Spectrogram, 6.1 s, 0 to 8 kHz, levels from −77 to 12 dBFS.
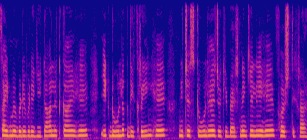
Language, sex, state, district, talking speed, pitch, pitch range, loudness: Hindi, female, Himachal Pradesh, Shimla, 235 wpm, 275 Hz, 260-280 Hz, -15 LUFS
